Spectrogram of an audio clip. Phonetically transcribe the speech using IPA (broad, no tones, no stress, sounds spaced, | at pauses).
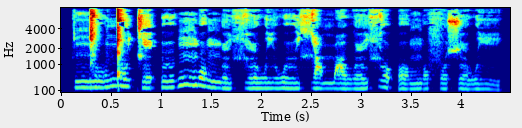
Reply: ŋ͡ǀ u ŋ͡ǃ o c e ʔ ɯ ŋ͡m o ŋ ø ç ø w i w ɯ ç ɑ m ɑ w ø ç o ʔ o ŋ o f o ʃ ø w i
